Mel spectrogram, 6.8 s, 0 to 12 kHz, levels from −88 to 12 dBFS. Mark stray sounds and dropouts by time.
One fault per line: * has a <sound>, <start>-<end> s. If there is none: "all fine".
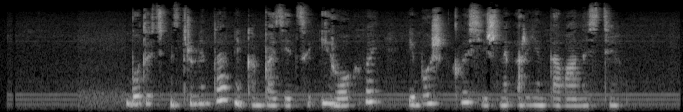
all fine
